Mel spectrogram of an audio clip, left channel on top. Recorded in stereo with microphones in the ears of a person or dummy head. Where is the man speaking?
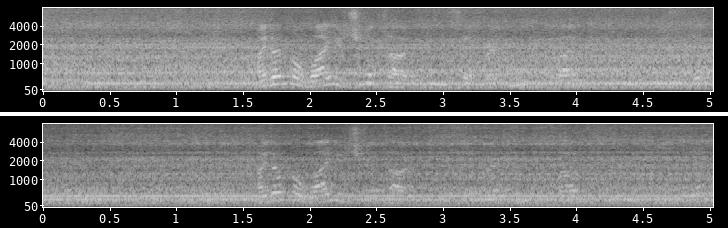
30° left (ahead or behind), 1.0 m; by 4.9 s 65° left (ahead or behind), 4 m.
